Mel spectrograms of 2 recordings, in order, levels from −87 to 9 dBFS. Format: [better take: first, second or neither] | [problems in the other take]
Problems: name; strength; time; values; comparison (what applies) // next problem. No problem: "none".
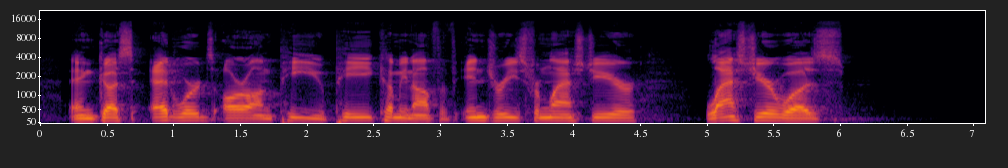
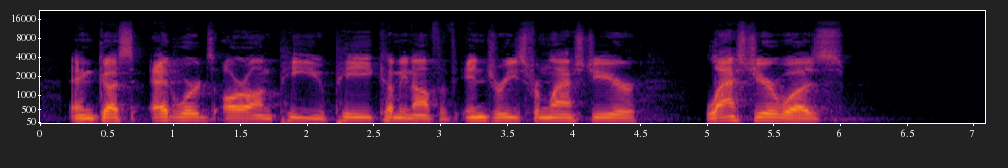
first | garbled, watery; slightly; nothing above 14.5 kHz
